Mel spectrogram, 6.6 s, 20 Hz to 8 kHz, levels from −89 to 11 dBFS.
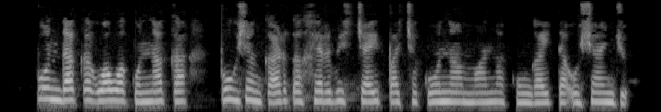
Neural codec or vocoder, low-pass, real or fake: none; 7.2 kHz; real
